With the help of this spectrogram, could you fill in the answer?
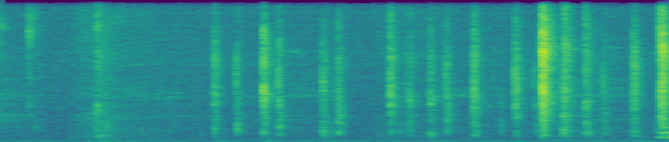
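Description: Rapid, irregular clicking of keys on a computer keyboard, moderately loud, with a steady low hum underneath and no voices, as someone looks up information on the film Welcome to Me.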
